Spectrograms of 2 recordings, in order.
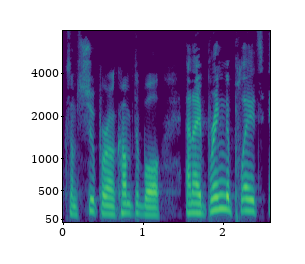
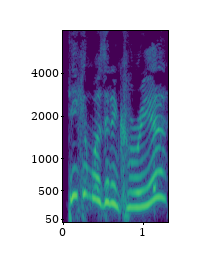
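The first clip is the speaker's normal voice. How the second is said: raised in disbelief, pitched much higher; wife correcting him, much higher pitch; incredulous wife; 11 semitones higher than usual. Retold or imitated. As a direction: say it high like it's absurd. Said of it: "she goes".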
